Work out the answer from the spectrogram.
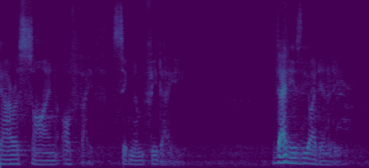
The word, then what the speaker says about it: signum: Signum, dropping the U I'm happy enough to put up with. Signum, never signam, but signum's fine.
